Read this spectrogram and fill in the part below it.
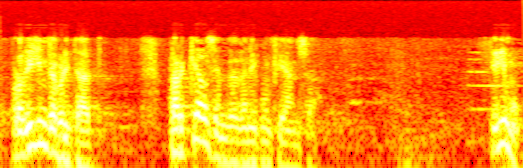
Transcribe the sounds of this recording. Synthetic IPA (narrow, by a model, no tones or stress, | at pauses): pɾɔðiɣimd̪əβɾit̪at̪ | pəɾkɛəlˠzɛmd̪ət̪ənikuɱfiansə | d̪iɣimu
